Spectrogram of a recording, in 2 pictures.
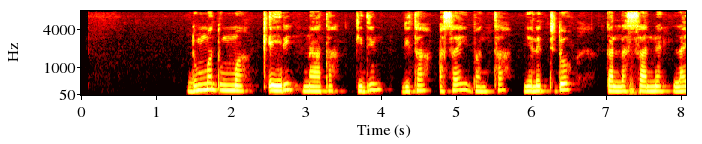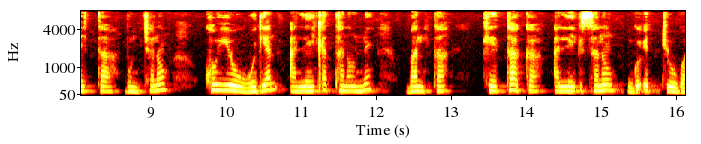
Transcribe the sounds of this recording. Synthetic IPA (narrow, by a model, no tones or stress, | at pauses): d̪ʊmːɐd̪ʊmːɐkʼe̞ːɾɪnaːt̪ɐ | ɡ̥ɪd̪ɪn | ɡɪt̪ɐːsɐjbɐnt̪ʰːɐ | jɛlɛt̪ːɪd̪ɔ | ɡ̥ɐlːɐsːaːnːɛlɐjt̪ːaːbɔnt͡ʃːɐnɐw | kʰɔjɪjoːwɔd̪ɪjɐnɐlːe̞ːkʼɛt̪ʰːɐnɐwnːɛ | bɐnt̪ːɐ | kʰe̞ːt̪ːaːkːɐɐlːe̞ːkʼɪsːɐnɐwɡɔʔɛt̪ːɪjoːbaː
